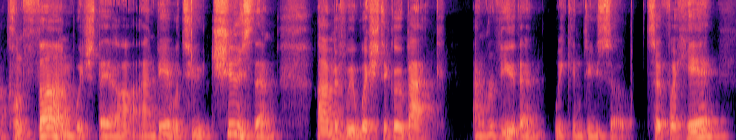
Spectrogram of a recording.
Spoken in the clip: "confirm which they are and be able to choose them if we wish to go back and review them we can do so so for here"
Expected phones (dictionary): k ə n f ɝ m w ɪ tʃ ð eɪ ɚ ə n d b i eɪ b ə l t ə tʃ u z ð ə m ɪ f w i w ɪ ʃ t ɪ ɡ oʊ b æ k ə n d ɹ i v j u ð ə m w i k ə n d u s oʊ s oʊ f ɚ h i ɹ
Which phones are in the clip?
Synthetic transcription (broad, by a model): k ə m f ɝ m w ɪ tʃ ð eɪ ɚ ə n b i eɪ b ə l t ə tʃ u z ð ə m ɪ f w i w ɪ ʃ t ɪ ɡ oʊ b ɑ k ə n ɹ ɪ v j u ð ə m w i k ə n d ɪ s oʊ s oʊ f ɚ h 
